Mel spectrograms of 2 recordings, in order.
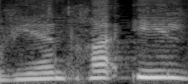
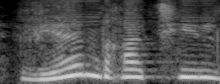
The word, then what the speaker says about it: viendra-t-il: On ne peut pas dire viendra-il demain? On rajoute un T entre viendra et le sujet il pour dire viendra-t-il demain?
